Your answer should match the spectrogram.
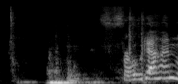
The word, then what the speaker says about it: Frodon: same but it says frodon frodon like radon Gollum and frodox is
